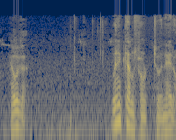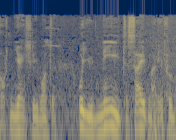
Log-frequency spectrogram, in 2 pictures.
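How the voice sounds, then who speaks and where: This man speaks with an Australian accent at a moderate pace. His pitch sits fairly low. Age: 60s. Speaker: spiritual healer. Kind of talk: casual talk to camera. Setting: outdoors. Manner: casual.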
